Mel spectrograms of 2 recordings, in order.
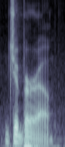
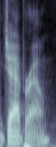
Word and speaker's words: Jaburo: So in this series, the dub pronounces it Jaburo. In I think 8th MS team and potentially 83, they say Jabrow, which right. Sounds a little cooler.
